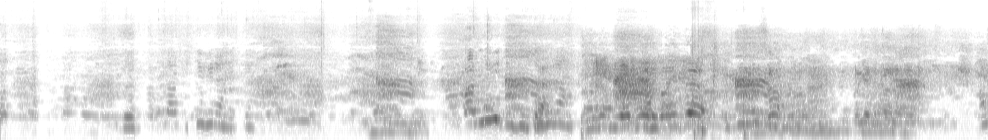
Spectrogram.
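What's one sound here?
Several women talk and call out nearby, outdoors.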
